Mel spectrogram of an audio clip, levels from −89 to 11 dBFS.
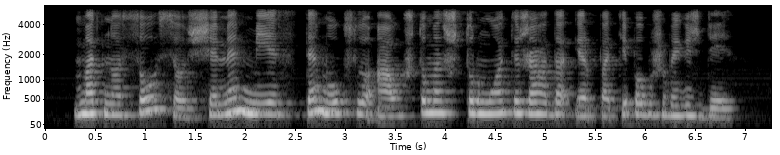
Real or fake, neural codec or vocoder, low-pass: real; none; 5.4 kHz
